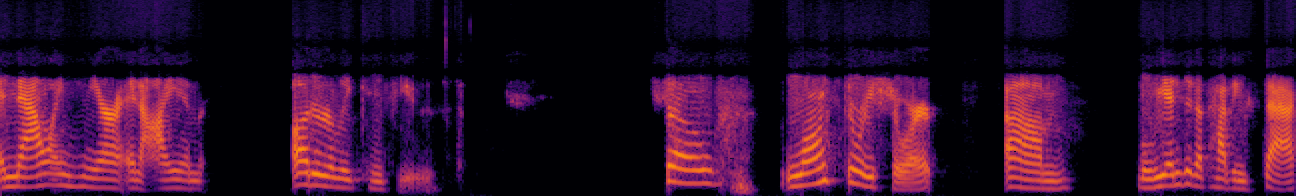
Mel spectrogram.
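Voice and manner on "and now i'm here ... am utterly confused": usual speaking voice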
